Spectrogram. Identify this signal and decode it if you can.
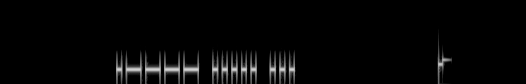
Morse code, heard as a keyed tone, about 25 wpm, 700 Hz. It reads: 15S
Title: Three Challenging Letter-Number Combinations 25wpm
